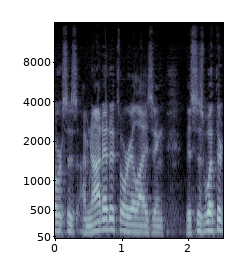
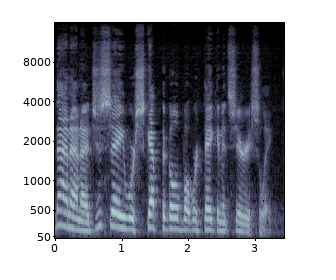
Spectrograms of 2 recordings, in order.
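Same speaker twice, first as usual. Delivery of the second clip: put-on Chicago-accented speech; 3 semitones higher than usual. Retelling a phone call with a police source: imitating Rocco. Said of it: "that was a really good voice that you did".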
